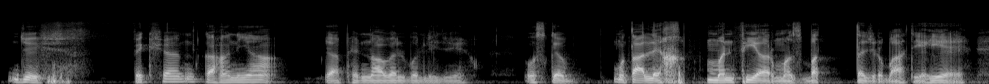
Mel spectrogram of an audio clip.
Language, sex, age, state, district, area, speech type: Urdu, male, 30-45, Telangana, Hyderabad, urban, spontaneous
